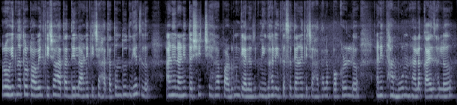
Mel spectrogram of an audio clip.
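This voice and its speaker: Brief: a woman storyteller with a fairly high voice, narrating steadily and expressively. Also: little pitch movement, fast.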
